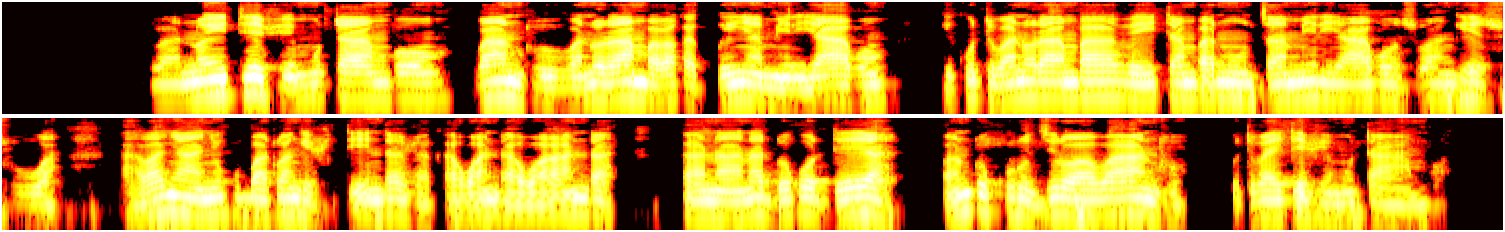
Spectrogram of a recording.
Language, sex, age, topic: Ndau, female, 50+, health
